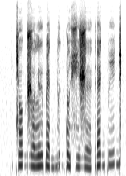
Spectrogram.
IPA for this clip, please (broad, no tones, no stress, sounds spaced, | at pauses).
c o ɡ ʒ o l ɨ ɓ ɛ ɡ b ɨ ɡ ɗ o ç i ʒ ɘ | ɾ ɛ ɡ p i ɡ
